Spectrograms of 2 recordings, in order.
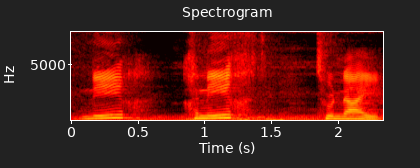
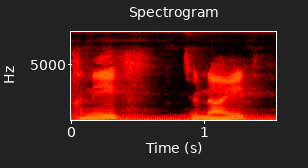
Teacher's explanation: Sound change is K is dropped, right? K is dropped.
